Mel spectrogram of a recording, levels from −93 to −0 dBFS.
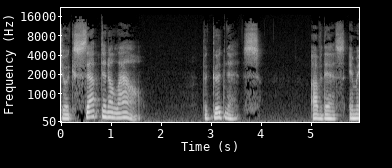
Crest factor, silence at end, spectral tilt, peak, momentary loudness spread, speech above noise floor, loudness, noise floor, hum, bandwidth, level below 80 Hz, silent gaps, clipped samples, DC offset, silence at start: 20 dB; 0 s; -4.5 dB/octave; -2 dBFS; 12 LU; 35 dB; -20 LUFS; -54 dBFS; none; 15 kHz; -54 dBFS; none; under 0.1%; under 0.1%; 0 s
